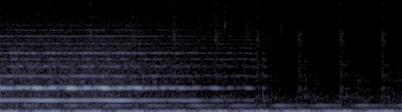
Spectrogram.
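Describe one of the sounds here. A retro video game jingle plays.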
